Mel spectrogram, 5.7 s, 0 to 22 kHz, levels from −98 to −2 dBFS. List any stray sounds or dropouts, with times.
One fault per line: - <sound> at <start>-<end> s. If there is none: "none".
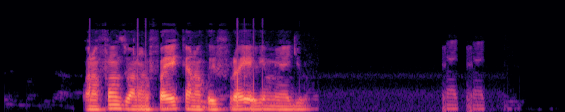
- laugh at 4.4-4.9 s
